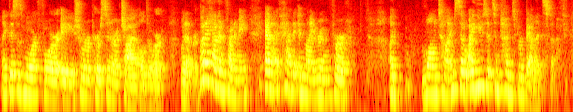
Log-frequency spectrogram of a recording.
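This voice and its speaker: A woman's voice: mid-range voice, lively intonation, normal speed, distant mic. Chatty woman coaching a workout, echoey room. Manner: chatty and playful, cueing moves in a sing-song voice. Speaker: fitness instructor. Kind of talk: home workout instruction. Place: room at home.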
